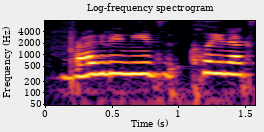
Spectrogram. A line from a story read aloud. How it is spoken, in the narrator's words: I yelled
